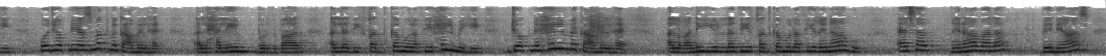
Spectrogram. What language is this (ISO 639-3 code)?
urd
